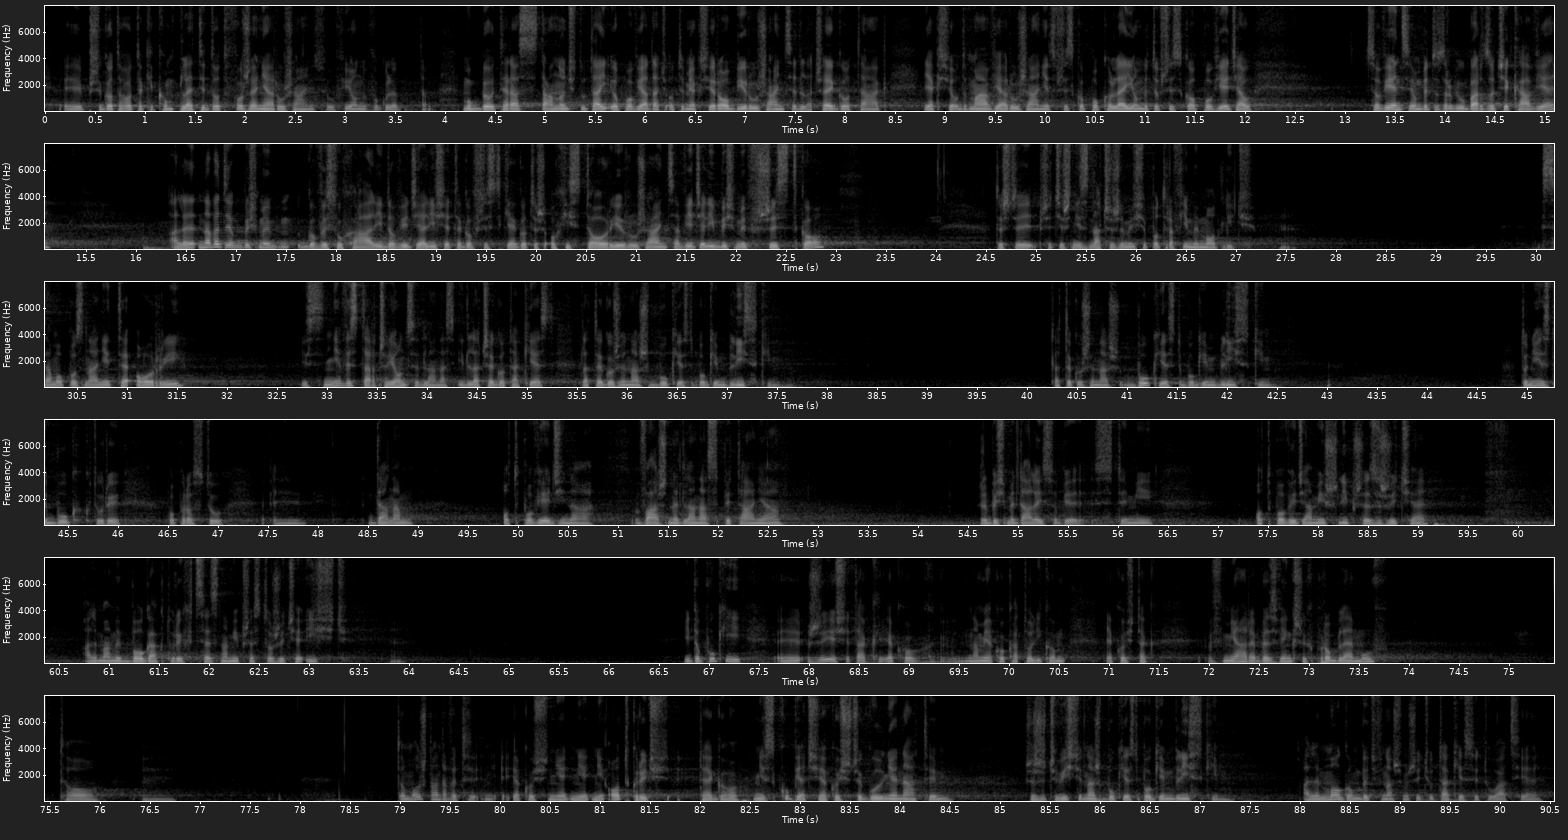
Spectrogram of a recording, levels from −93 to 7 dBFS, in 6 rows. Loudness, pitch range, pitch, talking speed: -43 LUFS, 105-120 Hz, 115 Hz, 115 wpm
